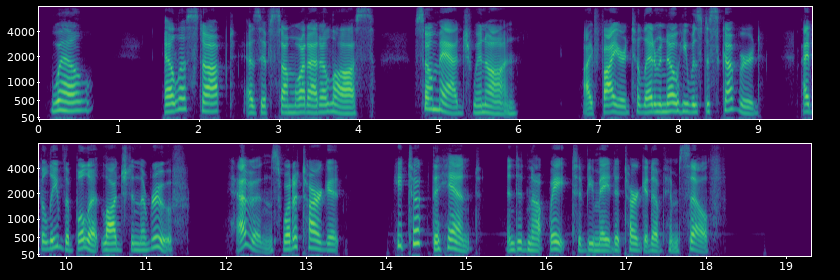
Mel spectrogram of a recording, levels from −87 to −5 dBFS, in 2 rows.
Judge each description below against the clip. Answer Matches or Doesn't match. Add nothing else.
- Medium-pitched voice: Doesn't match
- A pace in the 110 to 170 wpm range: Matches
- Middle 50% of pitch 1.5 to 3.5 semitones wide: Doesn't match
